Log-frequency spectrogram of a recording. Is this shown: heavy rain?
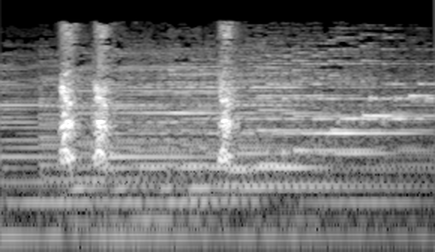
no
